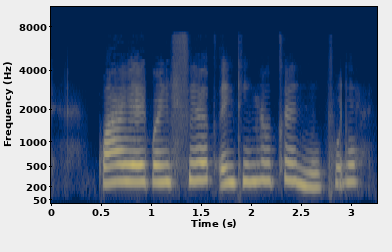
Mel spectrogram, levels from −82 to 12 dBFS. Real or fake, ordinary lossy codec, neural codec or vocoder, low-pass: fake; none; codec, 16 kHz, 0.5 kbps, FreqCodec, larger model; 7.2 kHz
